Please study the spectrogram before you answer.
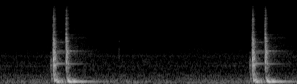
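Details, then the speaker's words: Tesla (same sound on Model S, X and Y), quiet and parked. Two sharp double clunks about two seconds apart are the high-voltage battery contactors opening to save energy, also heard during software updates: normal contactor clunk. "쿵 하는 소리 가 비슷하네 요 . 이는 에너지 절약 을 위해 고전압 배터리 접촉기 가 열리는 현상 이라 고 합니다 . 그러니까 , 이 소리 는 회로 가 물리 적 으로 분리 되는 소리 라고 할 수 있겠죠 ."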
